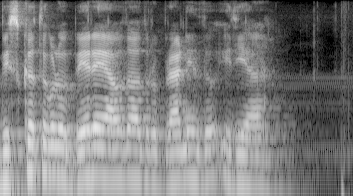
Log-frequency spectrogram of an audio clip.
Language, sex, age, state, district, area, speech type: Kannada, male, 60+, Karnataka, Shimoga, rural, read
